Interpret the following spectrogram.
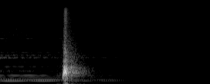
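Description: Background music fading out, ending on a single short percussive hit about two-thirds of a second in.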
